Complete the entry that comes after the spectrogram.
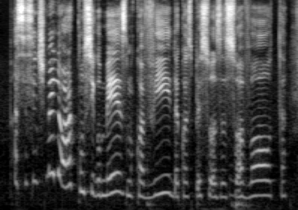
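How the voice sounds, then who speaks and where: A woman's voice with very wide pitch swings, moving at a moderate pace. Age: 60s. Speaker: hypnotherapist. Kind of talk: interview.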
